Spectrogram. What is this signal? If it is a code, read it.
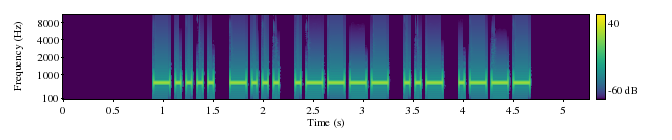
Morse code, heard as a keyed tone, about 22 wpm, 700 Hz. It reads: 6B1UJ
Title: Five Challenging Letter-Number Combinations 22wpm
